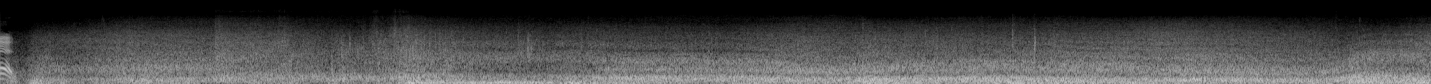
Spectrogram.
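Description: Ocean surf washing in over the shallows at the water's edge, a steady rushing wash, with wind buffeting the microphone that grows heavier about four seconds in.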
